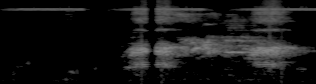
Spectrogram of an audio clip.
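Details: Fallen bulbul chick, calling in a burst of harsh, squawky notes after a second of near quiet; a steady high-pitched electronic whine runs through the background.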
